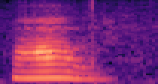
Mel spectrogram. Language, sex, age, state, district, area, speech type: Tamil, female, 18-30, Tamil Nadu, Madurai, rural, read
